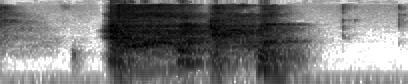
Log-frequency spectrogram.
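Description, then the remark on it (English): A loud burst of throat clearing and raspy coughing from a person with a bad cold, lasting about a second, with two rough pulses in quick succession, then quiet. “Do you mind if I do a little coughing?”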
